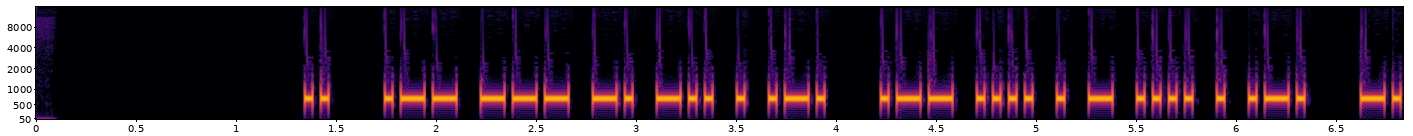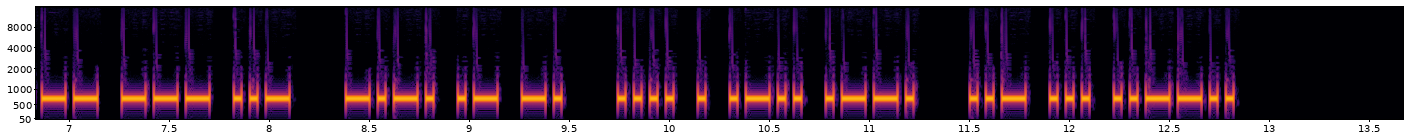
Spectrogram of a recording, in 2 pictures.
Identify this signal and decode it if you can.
Morse code, heard as a keyed tone, about 30 wpm, 700 Hz. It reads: I WONDER WHETHER YOU CAN HELP US?
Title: Sentences from Top 1000 Words - Review Part 3 - 30wpm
